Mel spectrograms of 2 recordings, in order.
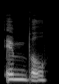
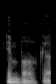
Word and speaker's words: Imbolc: Imbolc. – Imbolc, oh yeah, okay.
